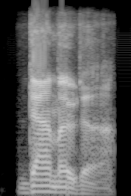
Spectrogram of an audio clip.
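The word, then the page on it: démodé: British English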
